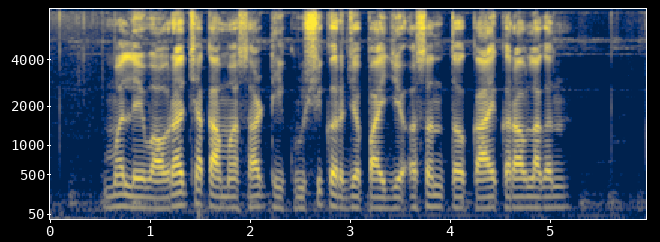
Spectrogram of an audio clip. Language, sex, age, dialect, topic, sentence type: Marathi, male, 18-24, Varhadi, banking, question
